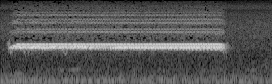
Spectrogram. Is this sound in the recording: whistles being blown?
yes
